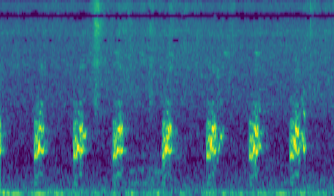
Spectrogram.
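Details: A young decoy White-breasted waterhen faces a wild waterhen in a fierce calling contest. Each call is a short doubled croak, repeated about every half second, over a low rumbling background.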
